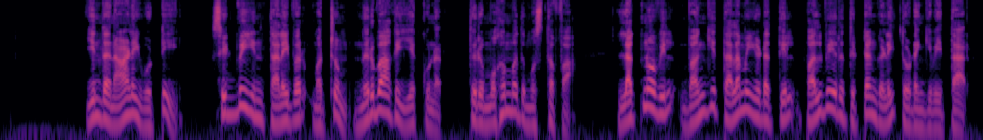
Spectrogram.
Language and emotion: Tamil, neutral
